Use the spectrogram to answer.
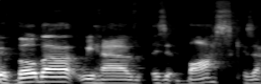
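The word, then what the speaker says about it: Bossk: We have, is it Bosk? Is that how you say it? Yeah, Bosk is one of the original OG bounty hunters that was with IG-88.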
